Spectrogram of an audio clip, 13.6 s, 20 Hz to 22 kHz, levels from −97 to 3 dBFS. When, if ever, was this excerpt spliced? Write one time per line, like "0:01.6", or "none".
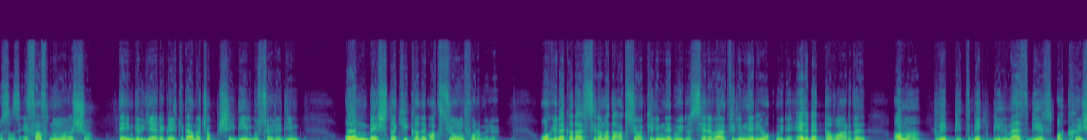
0:01.5
0:02.1
0:02.7
0:05.3
0:07.6
0:08.4
0:11.7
